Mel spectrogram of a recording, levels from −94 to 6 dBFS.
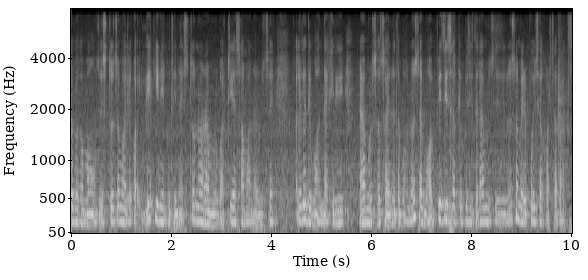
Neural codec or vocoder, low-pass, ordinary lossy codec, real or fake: vocoder, 24 kHz, 100 mel bands, Vocos; 7.2 kHz; none; fake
